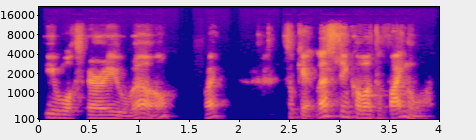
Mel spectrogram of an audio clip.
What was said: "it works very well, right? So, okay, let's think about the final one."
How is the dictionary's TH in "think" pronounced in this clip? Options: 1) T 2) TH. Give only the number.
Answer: 1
